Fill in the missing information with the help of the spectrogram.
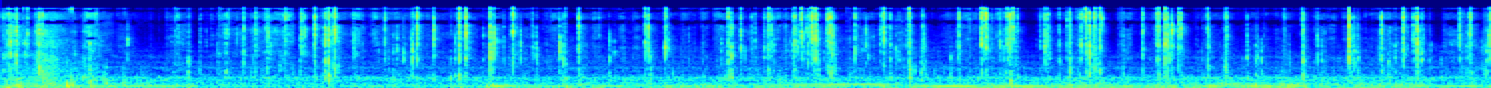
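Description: A thin, folded paper receipt is held in the fingertips in front of a leather backpack and crinkled and rubbed between the fingers. Dense, bright crackles and rustles run continuously over a steady low hum.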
